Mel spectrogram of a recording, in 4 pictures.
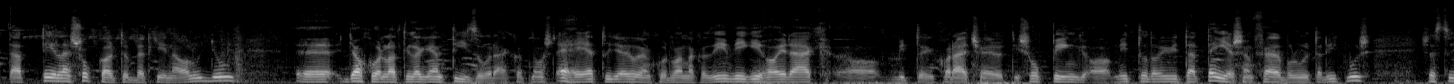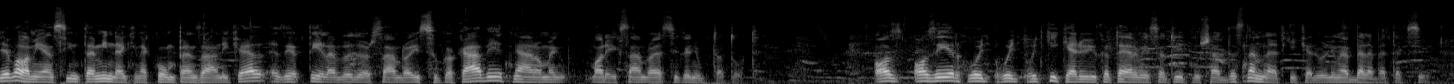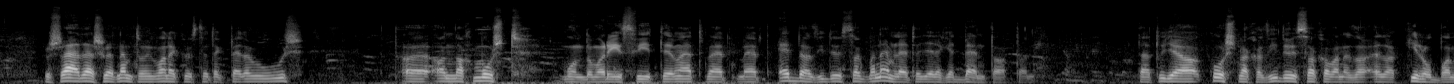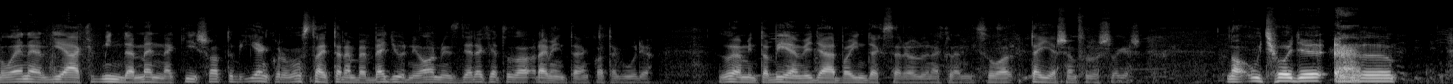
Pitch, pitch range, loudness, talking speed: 120 Hz, 110-135 Hz, -28 LUFS, 140 wpm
